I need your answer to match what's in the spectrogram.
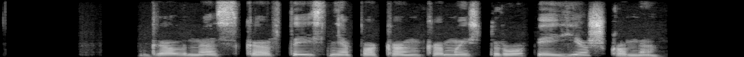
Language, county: Lithuanian, Vilnius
